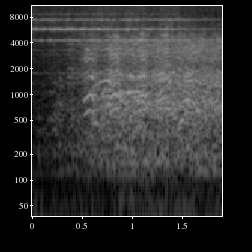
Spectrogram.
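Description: After a brief quiet moment, a telephone bell starts ringing, a bright, rapid metallic trill that carries on steadily and fairly loud to the end; it is a long-distance call from Kansas City for Jack Benny.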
